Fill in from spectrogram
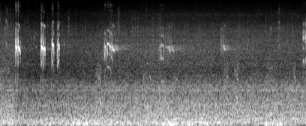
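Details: Least tern feeding chicks: a few sharp high chirps open the clip, followed by softer drawn-out high notes repeated at intervals, with light wind noise.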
